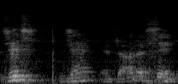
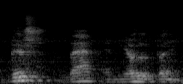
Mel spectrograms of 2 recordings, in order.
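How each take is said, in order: First: Put-on This, that, and the other thing said as Zis, zat, and ze ozzer sing, German accent, higher; mock German accent. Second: Said in the usual way. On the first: Exchange student mimics the speaker, German accent. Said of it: "and he goes". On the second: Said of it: "repeat exactly what I say".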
